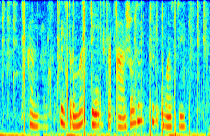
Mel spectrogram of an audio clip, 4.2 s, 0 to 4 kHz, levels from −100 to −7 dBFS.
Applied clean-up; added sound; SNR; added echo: neural separator model SepFormer WHAM!.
